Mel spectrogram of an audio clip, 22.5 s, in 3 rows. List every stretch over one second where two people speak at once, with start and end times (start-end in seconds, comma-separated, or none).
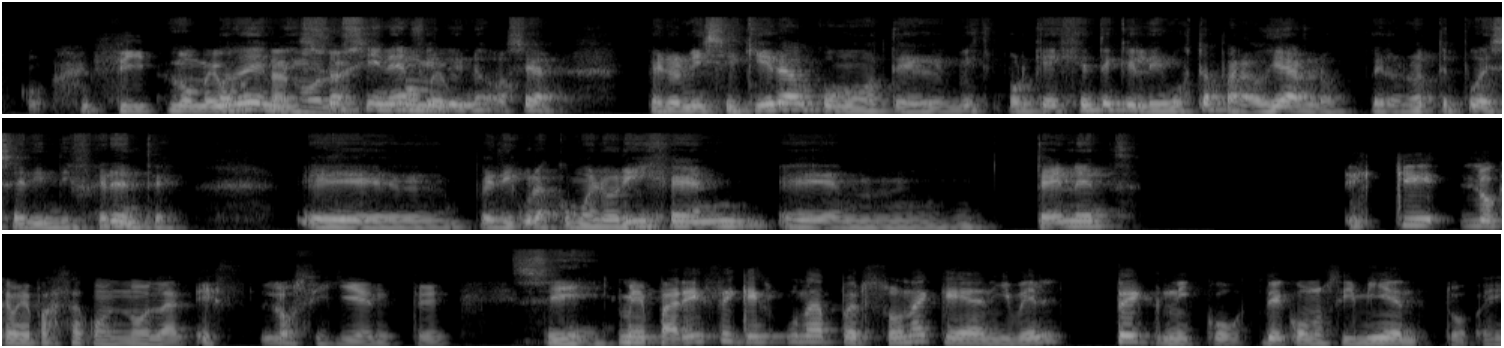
1.1-2.3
